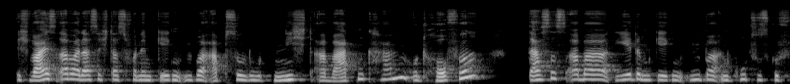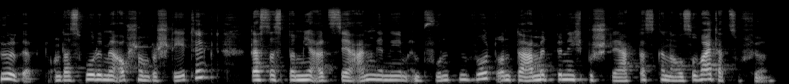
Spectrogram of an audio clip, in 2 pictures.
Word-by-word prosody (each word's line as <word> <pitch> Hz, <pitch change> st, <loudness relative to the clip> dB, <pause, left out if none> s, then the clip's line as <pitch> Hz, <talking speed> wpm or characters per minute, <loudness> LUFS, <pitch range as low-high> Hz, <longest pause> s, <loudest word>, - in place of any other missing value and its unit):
ich 205 Hz, -1 st, -6 dB
weiß 235 Hz, +6 st, +7 dB
aber, 240 Hz, -2 st, +4 dB
dass 210 Hz, +1 st, +3 dB
ich 220 Hz, -, -6 dB
das 210 Hz, 0 st, -3 dB
von 210 Hz, -, -4 dB
dem 200 Hz, -1 st, 0 dB
Gegenüber 200 Hz, 0 st, -1 dB
absolut 200 Hz, -2 st, -2 dB
nicht 215 Hz, +4 st, +1 dB
erwarten 175 Hz, +7 st, +1 dB
kann, 250 Hz, +6 st, 0 dB
und 190 Hz, -, -7 dB
hoffe, 290 Hz, -, +3 dB, 0.4 s
dass 215 Hz, +3 st, +3 dB
es 280 Hz, 0 st, -2 dB
aber 230 Hz, -2 st, +2 dB
jedem 220 Hz, 0 st, 0 dB
Gegenüber 205 Hz, +1 st, -2 dB
'n 200 Hz, -1 st, -1 dB
gutes 215 Hz, -1 st, -7 dB
Gefühl 215 Hz, +4 st, +1 dB
gibt. -, -, -10 dB
Und 190 Hz, 0 st, -5 dB
das 190 Hz, 0 st, -3 dB
wurde 225 Hz, -1 st, +4 dB
mir 205 Hz, -2 st, +2 dB
auch 200 Hz, -, -1 dB
schon 200 Hz, -1 st, -2 dB
bestätigt, 305 Hz, -, -4 dB, 0.3 s
dass 205 Hz, 0 st, +3 dB
das 210 Hz, -1 st, -3 dB
bei 200 Hz, -1 st, 0 dB
mir 205 Hz, -1 st, +4 dB
als 175 Hz, 0 st, -3 dB
sehr 180 Hz, -3 st, 0 dB
angenehm 200 Hz, -2 st, 0 dB
empfunden 200 Hz, +4 st, -5 dB
wird, 265 Hz, +3 st, 0 dB
und 200 Hz, +1 st, -2 dB
damit 210 Hz, +4 st, +3 dB
bin 225 Hz, 0 st, +2 dB
ich 220 Hz, 0 st, -1 dB
bestärkt, 170 Hz, -4 st, -4 dB
das 215 Hz, +1 st, -6 dB
genauso 185 Hz, -1 st, -1 dB
weiterzuführen. 180 Hz, -8 st, -1 dB
205 Hz, 180 wpm, -24 LUFS, 190-225 Hz, 0.4 s, weiß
